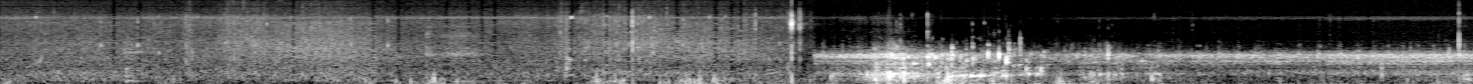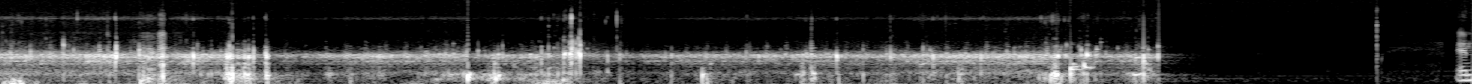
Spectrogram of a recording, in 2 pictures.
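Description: Shallow surf washing over a sandy beach. About five seconds in, this gives way to underwater sound from the seabed: a steady high-pitched hum with irregular knocks and clicks. It cuts off just before the end.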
